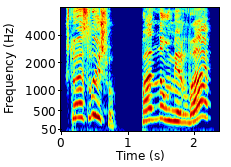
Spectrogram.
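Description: A shrill frantic young servant. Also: male voice, expressive. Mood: bewildered. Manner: shrill, panicky, rushed. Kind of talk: audiobook character voice.

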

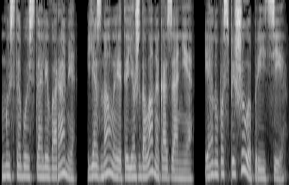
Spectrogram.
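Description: Woman, first-person audiobook narration, low mellow voice, expressive, dry close recording. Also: normal speed, dry recording. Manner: expressive, lively in dialogue.

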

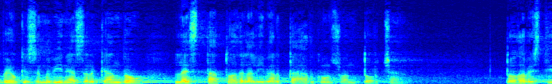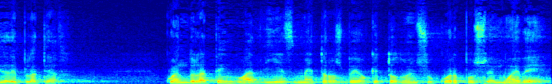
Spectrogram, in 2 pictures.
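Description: A man's voice: fairly high pitch, darkish tone. A Mexican priest in his fifties telling a story to an audience, acting out the dialogue and breaking into emphatic outbursts. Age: 50s. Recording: echoey hall, long reverb.

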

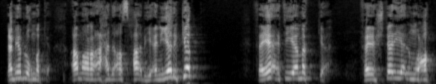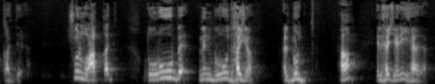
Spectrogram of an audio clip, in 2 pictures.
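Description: Middle-aged male preacher, quick delivery, lively sermon mixing formal and colloquial speech. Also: high voice. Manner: animated, switches between classical Arabic and colloquial asides, rhetorical questions. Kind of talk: Friday sermon to a congregation.

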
